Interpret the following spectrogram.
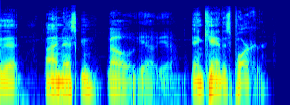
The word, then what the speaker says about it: Ionescu: Ionescu.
